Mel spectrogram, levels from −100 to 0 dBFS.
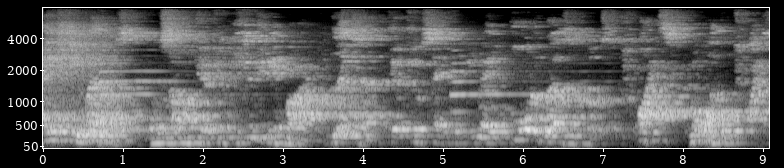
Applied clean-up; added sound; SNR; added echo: classical method WPE with log-MMSE.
